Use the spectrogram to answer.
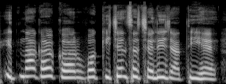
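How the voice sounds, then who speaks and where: High-voiced woman telling a story. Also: normal speed, dry recording, studio quality. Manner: plain, steady retelling. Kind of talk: storybook narration.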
